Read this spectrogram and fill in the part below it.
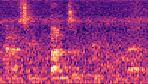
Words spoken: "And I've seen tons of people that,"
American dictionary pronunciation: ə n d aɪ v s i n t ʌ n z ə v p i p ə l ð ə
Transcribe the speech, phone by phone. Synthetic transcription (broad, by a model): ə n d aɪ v s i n t ʌ n z ə v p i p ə n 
